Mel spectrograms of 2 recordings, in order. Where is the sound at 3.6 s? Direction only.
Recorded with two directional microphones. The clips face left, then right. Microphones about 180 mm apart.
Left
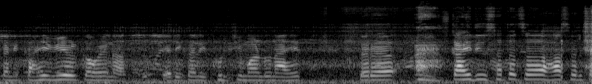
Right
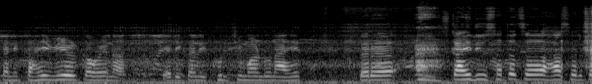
30° right (ahead or behind).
